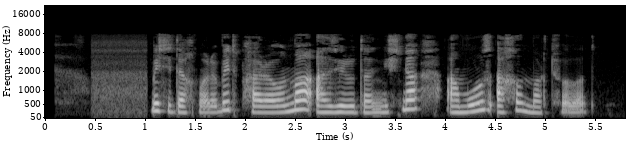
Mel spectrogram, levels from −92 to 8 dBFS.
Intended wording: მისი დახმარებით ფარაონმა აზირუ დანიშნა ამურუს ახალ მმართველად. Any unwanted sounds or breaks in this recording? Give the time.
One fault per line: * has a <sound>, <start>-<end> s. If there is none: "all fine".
all fine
